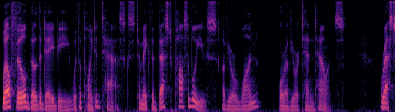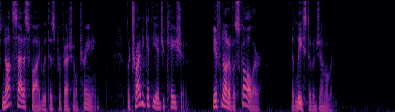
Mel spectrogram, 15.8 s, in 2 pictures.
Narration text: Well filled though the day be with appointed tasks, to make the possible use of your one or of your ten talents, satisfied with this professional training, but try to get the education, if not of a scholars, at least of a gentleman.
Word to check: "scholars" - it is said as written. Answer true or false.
false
